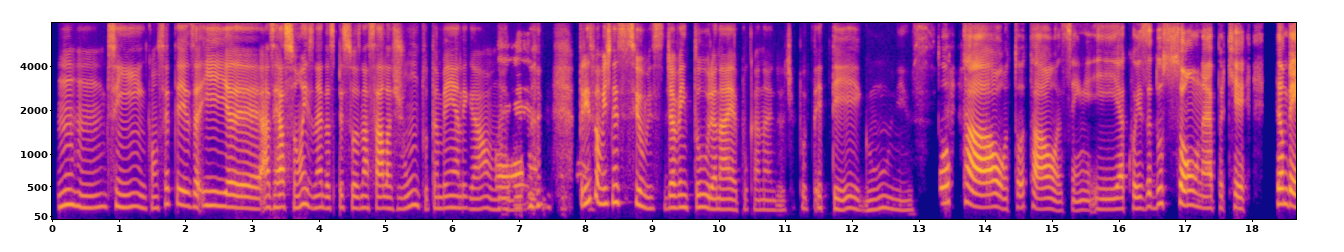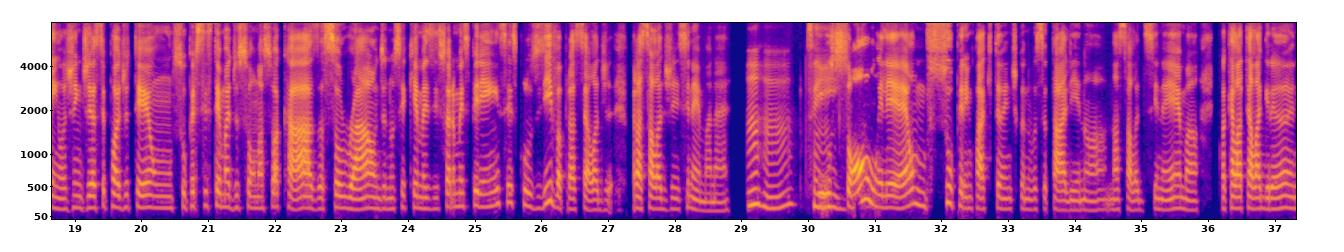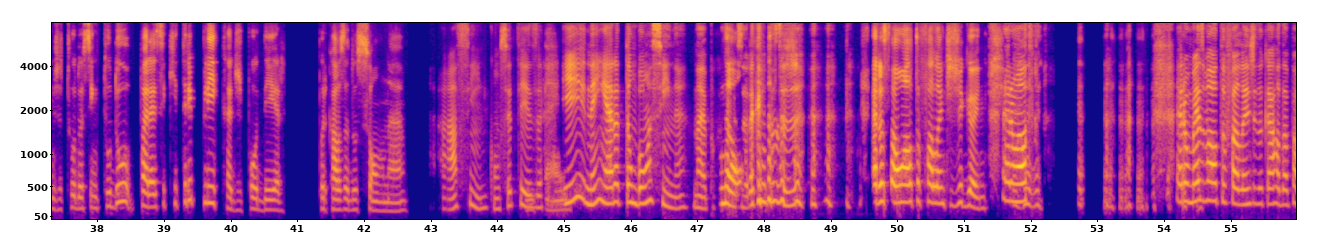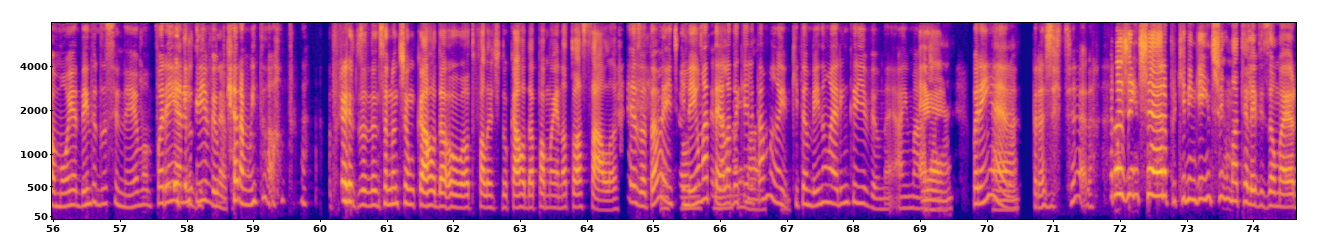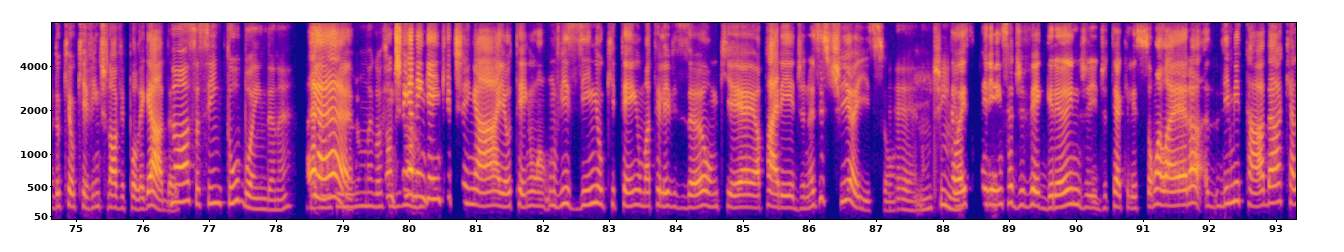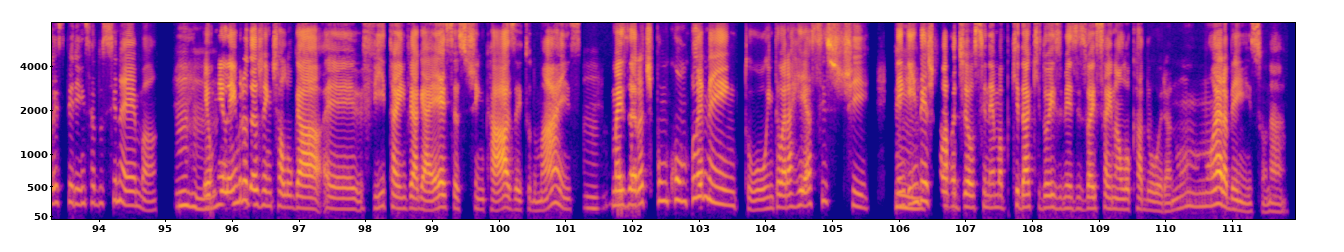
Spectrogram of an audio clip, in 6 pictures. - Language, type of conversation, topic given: Portuguese, podcast, Como era ir ao cinema quando você era criança?
- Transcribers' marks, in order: chuckle; other background noise; tapping; in English: "surround"; laughing while speaking: "você era criança já"; laugh; laugh; laugh; laughing while speaking: "porque"; chuckle; laughing while speaking: "pra gente era"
